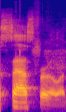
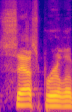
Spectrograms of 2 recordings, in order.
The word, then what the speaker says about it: sarsaparilla: Is it sarsaparilla or a sarsaparilla, Tom? I've always heard it said sarsaparilla, but it's spelled sarsaparilla. Oh, okay. There's an R in there, so.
